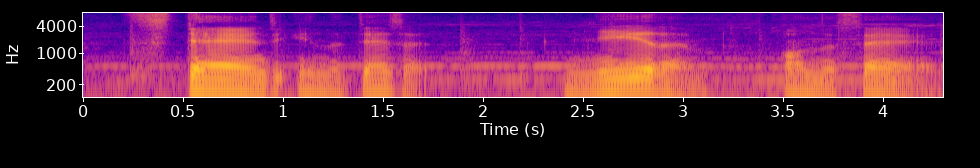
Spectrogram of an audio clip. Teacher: The trochee puts the stress on stand, emphasizing the strange sight of these two legs and nothing else sticking up out of the flat desert.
